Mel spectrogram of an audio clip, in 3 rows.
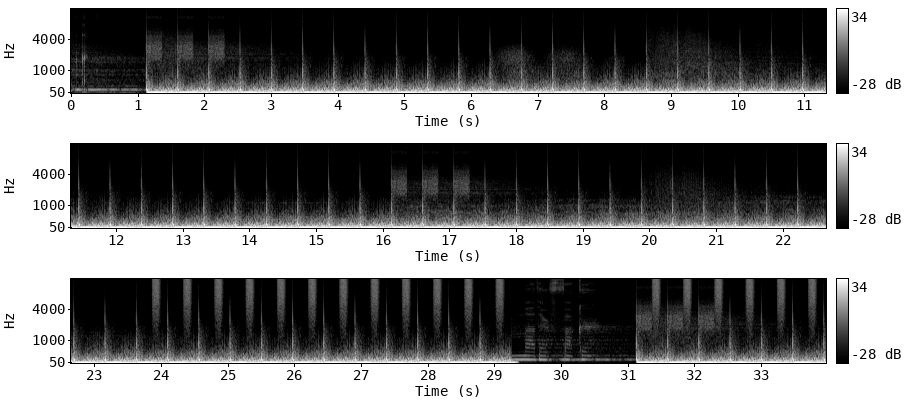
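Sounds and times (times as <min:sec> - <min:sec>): deep bass: 0:01.1 - 0:29.4, 0:31.1 - 0:33.9
techno kick drum beat: 0:01.1 - 0:29.4, 0:31.1 - 0:33.9
ticking hi-hats: 0:23.6 - 0:29.2, 0:31.1 - 0:33.9
high-pitched synth stabs: 0:23.8 - 0:29.3, 0:31.1 - 0:33.9.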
